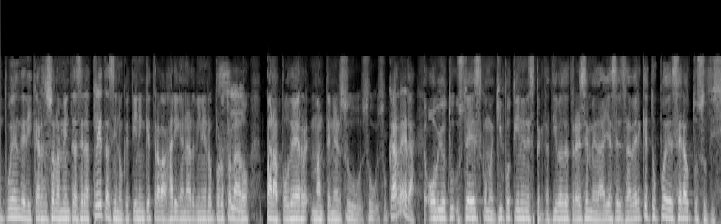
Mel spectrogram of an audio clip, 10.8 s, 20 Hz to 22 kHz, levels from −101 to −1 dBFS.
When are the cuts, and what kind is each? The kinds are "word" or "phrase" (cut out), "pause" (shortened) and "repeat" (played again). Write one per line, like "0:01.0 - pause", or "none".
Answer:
none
